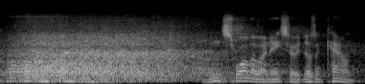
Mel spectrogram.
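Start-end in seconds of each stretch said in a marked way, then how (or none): 0.1-2.0 loud laughing groan. Real, not acted. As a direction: burst out laughing. Laughing exclamation.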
